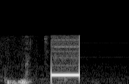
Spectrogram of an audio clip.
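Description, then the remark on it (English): A single loud voicemail beep at the end of an office's voicemail greeting, a steady mid-pitched electronic tone lasting about a third of a second, follows a brief trailing scrap of voice and gives way to silence. “Please leave us a clear message at the sound of the tone.”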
